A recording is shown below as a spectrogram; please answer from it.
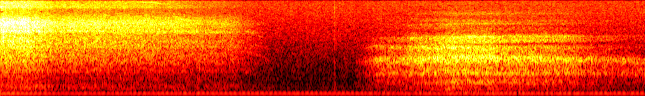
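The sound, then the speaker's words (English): Deep, slow breathing in and out, heard as soft airy rushes: one long breath fades into a brief pause before a second steady breath swells, over a faint low hum. “Take a deep breath. Breathe out slow. One more. Breathe right in your belly.”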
